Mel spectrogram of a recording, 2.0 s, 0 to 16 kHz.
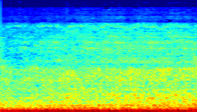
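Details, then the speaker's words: BMW E39 540i on jack stands, rear wheels off the ground, drivetrain turning: steady deep grinding rumble heard at the rear; owner first suspected a wheel bearing, concludes the differential is bad. Rear differential grinding. "that grinding around in there without a wheel spinning obviously yeah hate to say it well should we hope to be a little burying but my fifth is bad"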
